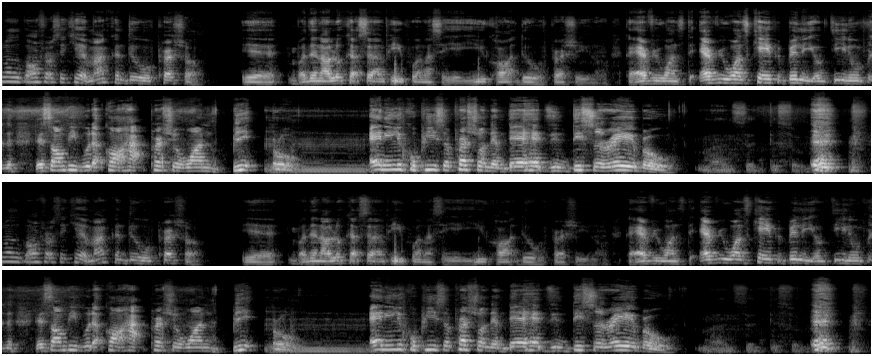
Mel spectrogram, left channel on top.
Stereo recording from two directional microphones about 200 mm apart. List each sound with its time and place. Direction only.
0.0 s speech: 50° left (ahead or behind)
4.9 s speech: 50° left (ahead or behind)
16.7 s cough: 50° left (ahead or behind)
